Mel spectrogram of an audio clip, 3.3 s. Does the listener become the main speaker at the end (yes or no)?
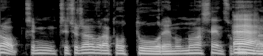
no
